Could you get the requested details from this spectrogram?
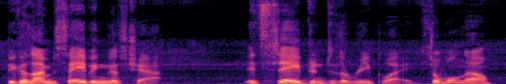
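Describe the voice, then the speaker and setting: Excitable man live-streaming outdoors. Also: on the high side, fairly quick. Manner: excitable, rambling, emotional. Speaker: ghost-hunting channel host. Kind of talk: live-stream vlog address. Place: outdoors by a rock wall during a thunderstorm. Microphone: phone or camera on a live stream.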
